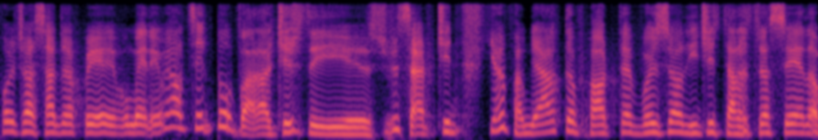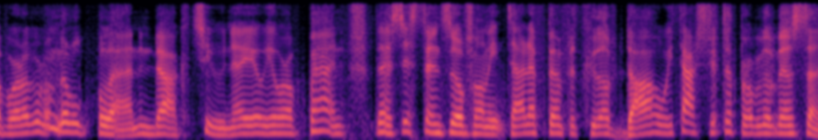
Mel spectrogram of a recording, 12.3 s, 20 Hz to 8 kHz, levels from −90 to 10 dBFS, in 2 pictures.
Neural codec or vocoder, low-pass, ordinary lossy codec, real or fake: codec, 16 kHz in and 24 kHz out, 0.4 kbps, LongCat-Audio-Codec, four codebook decoder; 7.2 kHz; none; fake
